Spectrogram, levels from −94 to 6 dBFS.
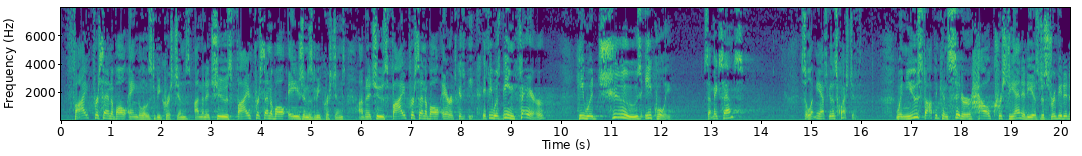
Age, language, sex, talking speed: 50-69, English, male, 175 wpm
